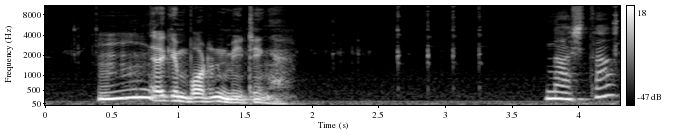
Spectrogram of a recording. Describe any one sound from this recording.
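Teacups clink softly.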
